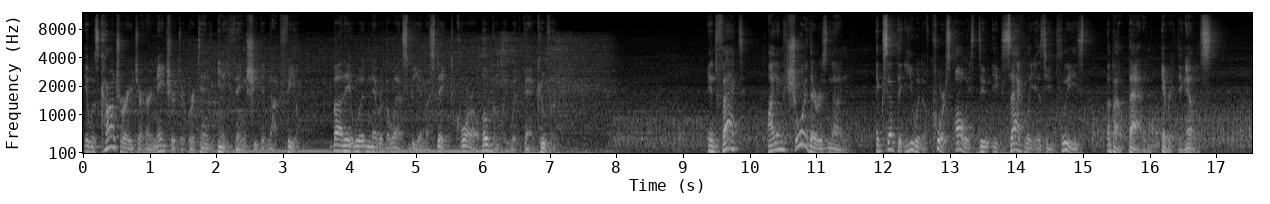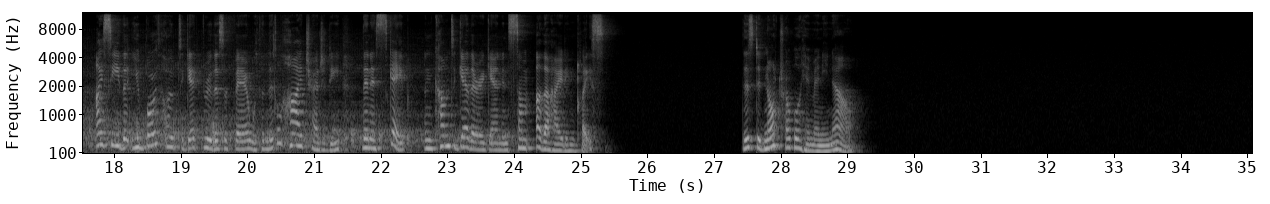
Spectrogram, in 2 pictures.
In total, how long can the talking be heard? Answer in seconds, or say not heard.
24 s.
